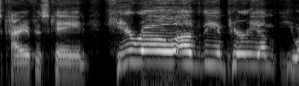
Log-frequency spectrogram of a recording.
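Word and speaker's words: Ciaphas Cain: Morningington Crescent says, "You pronounced the name wrong. It's Kaiaphas Kane, hero of the Imperium."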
